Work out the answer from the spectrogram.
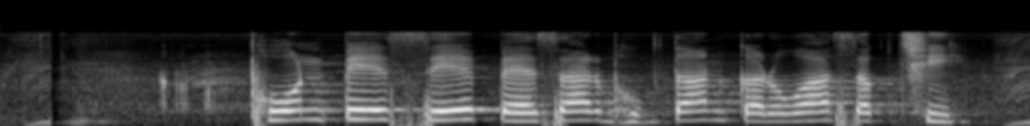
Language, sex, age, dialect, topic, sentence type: Magahi, female, 18-24, Northeastern/Surjapuri, banking, statement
